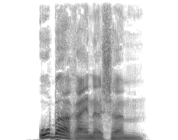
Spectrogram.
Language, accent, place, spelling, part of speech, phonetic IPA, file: German, Germany, Berlin, oberrheinischem, adjective, [ˈoːbɐˌʁaɪ̯nɪʃm̩], De-oberrheinischem.ogg
- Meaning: strong dative masculine/neuter singular of oberrheinisch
